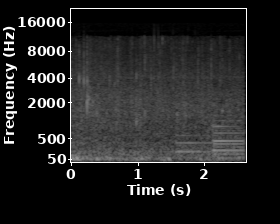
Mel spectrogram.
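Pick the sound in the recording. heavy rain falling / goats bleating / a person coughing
heavy rain falling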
